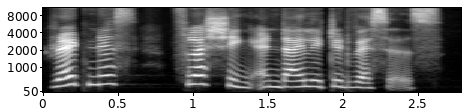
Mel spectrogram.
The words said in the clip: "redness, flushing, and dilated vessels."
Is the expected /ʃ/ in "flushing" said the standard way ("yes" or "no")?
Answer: yes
